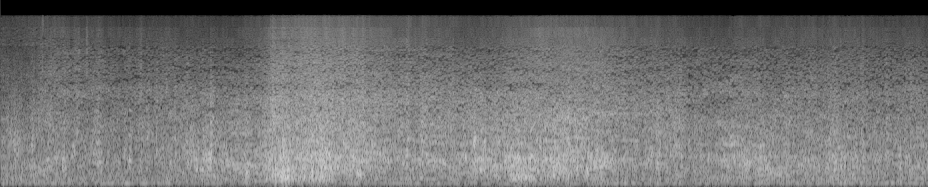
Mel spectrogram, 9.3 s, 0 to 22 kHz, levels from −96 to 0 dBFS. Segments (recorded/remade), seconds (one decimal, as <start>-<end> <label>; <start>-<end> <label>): 0.0-1.8 recorded; 1.8-2.6 remade; 2.6-3.5 recorded; 3.5-8.0 remade; 8.0-8.9 recorded; 8.9-9.3 remade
